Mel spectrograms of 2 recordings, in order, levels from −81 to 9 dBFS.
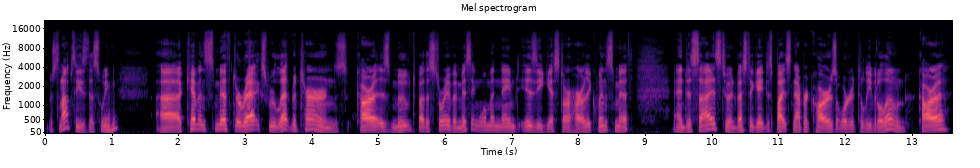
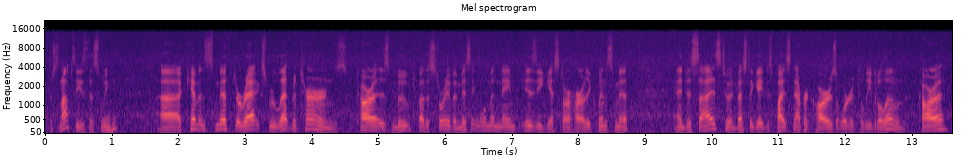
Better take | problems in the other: first | hiss; noticeable; throughout; 10 dB below the speech

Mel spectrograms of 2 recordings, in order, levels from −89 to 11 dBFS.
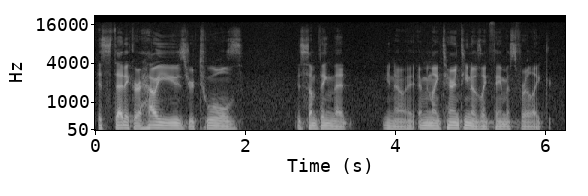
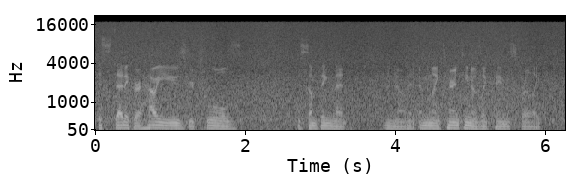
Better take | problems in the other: first | hiss; loud; throughout; 4 dB below the speech; faint in the first

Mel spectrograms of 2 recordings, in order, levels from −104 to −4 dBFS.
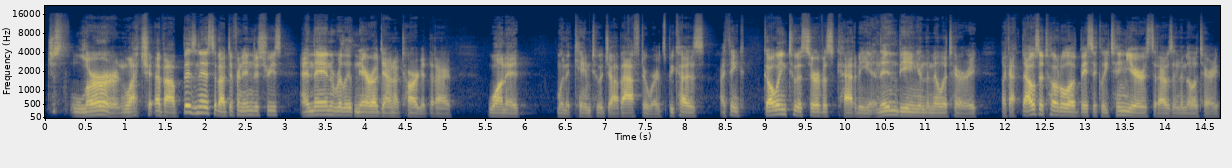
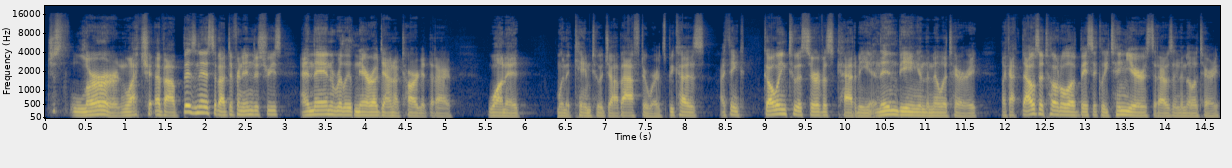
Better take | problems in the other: second | thin; somewhat; fading below 500 Hz

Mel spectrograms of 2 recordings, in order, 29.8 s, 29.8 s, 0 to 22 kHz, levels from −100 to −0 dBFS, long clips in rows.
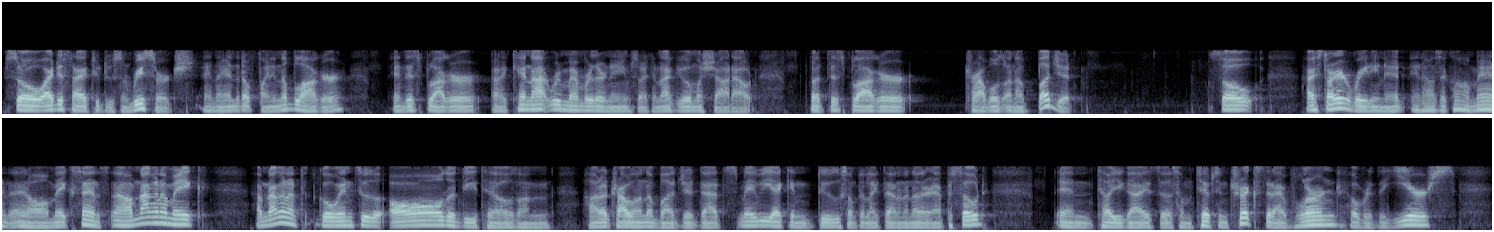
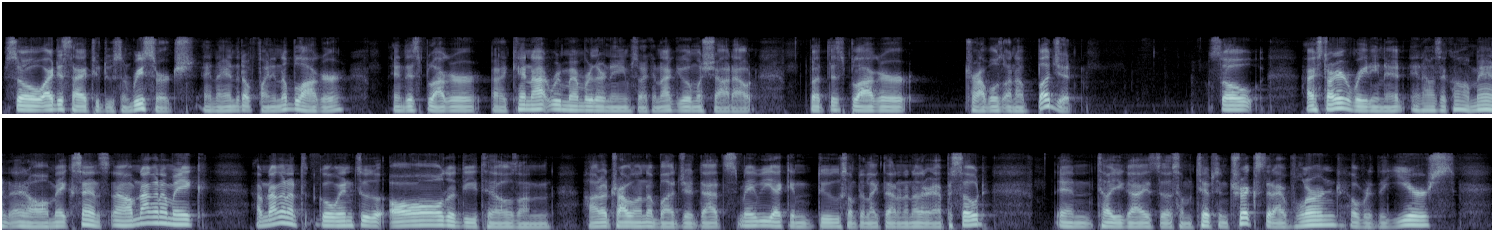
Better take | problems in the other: second | garbled, watery; badly; nothing above 4 kHz; slightly in the second

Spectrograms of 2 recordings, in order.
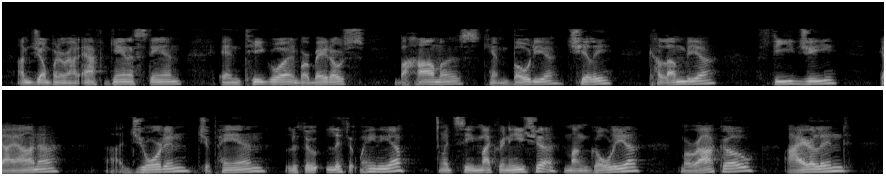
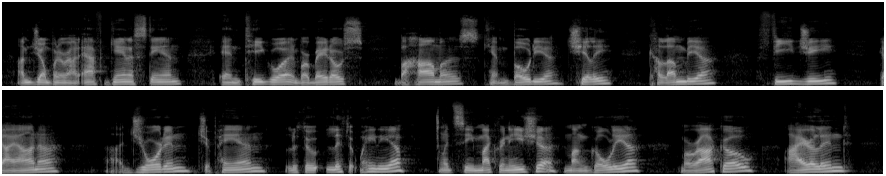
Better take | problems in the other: second | garbled, watery; slightly; nothing above 5.5 kHz

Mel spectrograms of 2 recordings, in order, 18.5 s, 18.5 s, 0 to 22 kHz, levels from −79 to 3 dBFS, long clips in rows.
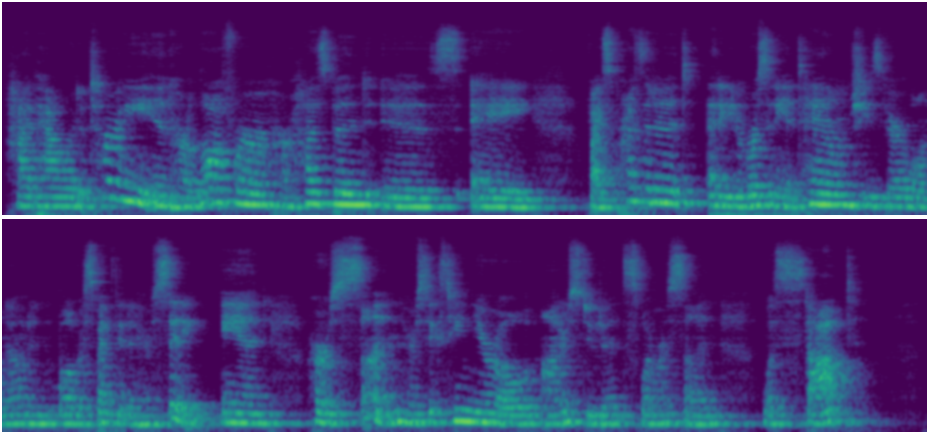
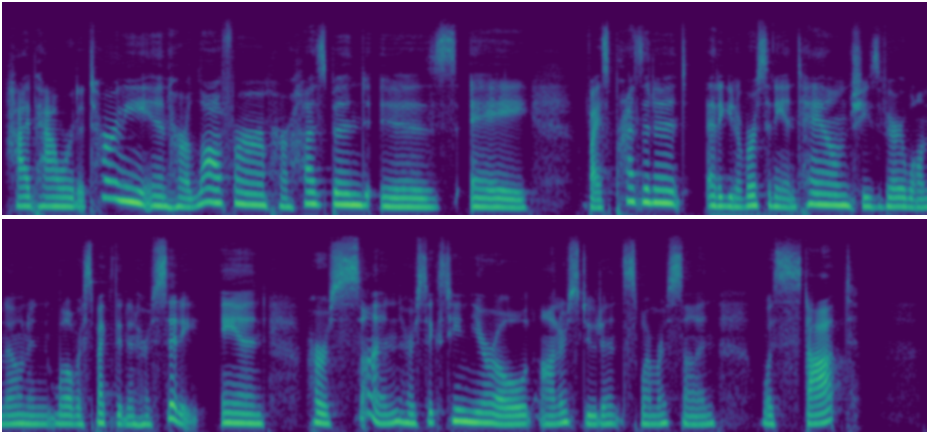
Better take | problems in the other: second | off-mic speech; far // room echo; noticeable; dies away in 0.6 s

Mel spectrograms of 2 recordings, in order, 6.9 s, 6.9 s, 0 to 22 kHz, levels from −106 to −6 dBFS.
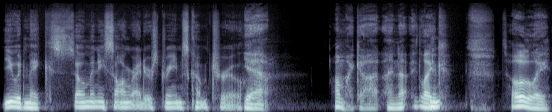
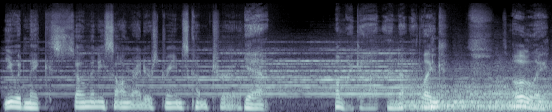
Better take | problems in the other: first | background music; loud; throughout; 3 dB below the speech

